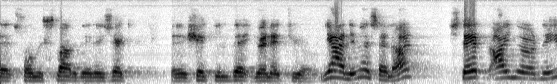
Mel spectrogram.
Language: Turkish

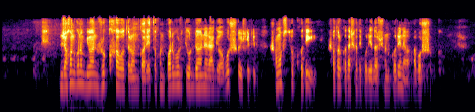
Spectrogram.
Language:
Bangla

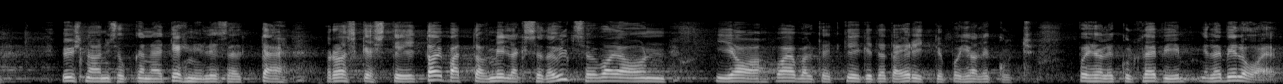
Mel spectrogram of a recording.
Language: Estonian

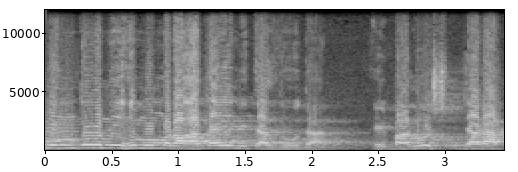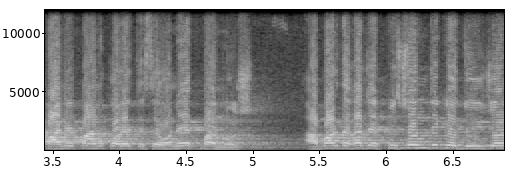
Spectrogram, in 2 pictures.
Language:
Indonesian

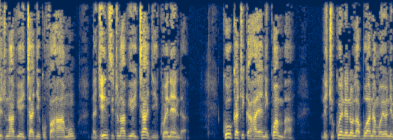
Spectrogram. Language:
Swahili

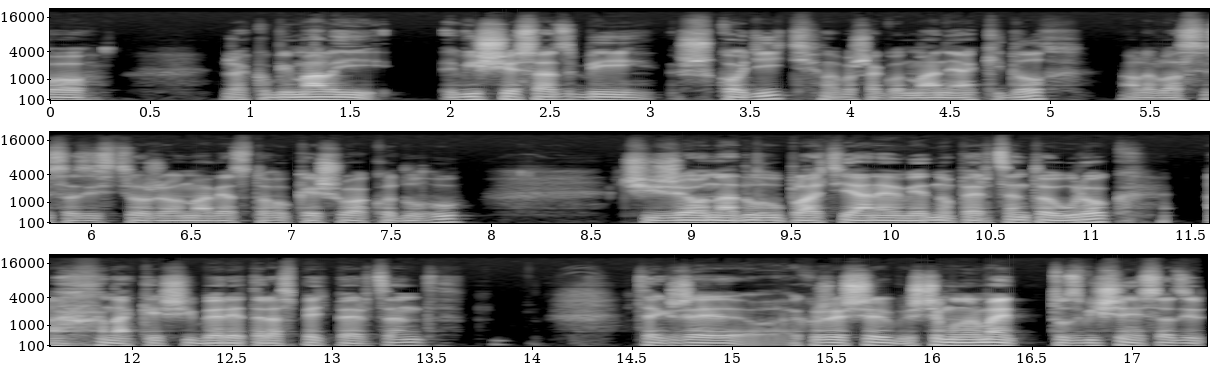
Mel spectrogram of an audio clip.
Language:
Slovak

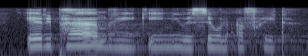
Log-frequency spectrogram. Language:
South Ndebele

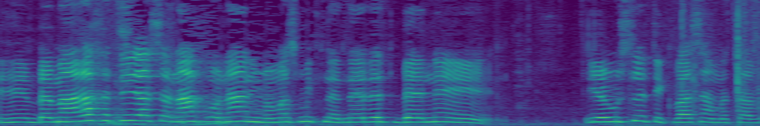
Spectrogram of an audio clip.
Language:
Hebrew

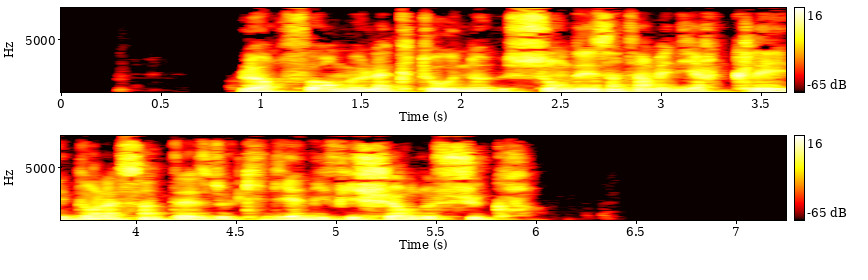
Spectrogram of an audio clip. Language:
French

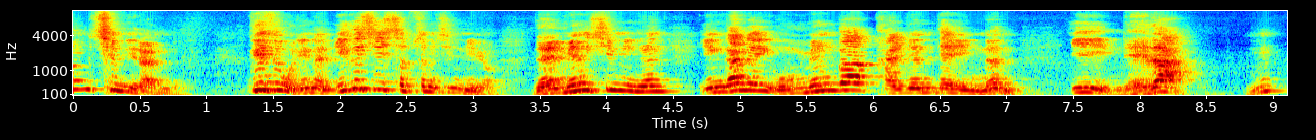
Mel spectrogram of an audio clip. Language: Korean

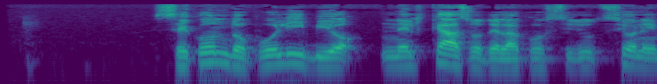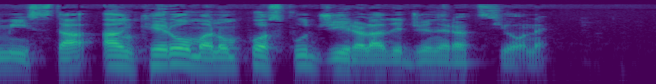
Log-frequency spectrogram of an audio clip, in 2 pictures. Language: Italian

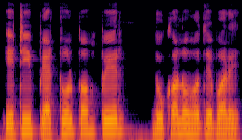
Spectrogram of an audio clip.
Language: Bangla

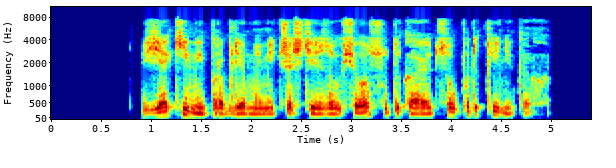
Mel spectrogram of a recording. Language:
Belarusian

